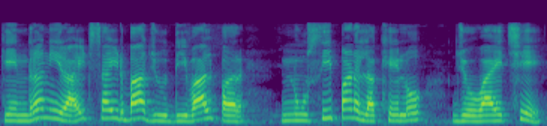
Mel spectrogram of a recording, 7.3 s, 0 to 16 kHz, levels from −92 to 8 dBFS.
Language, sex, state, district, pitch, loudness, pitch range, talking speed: Gujarati, male, Gujarat, Valsad, 175 Hz, -15 LUFS, 165-230 Hz, 90 wpm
